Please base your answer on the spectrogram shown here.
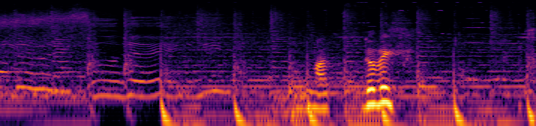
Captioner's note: spacecraft sounds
